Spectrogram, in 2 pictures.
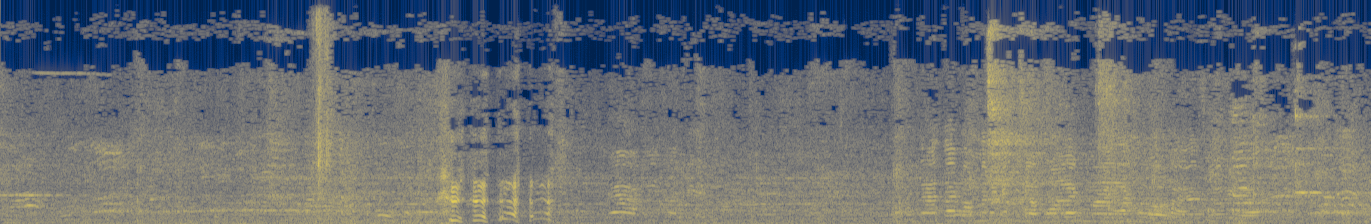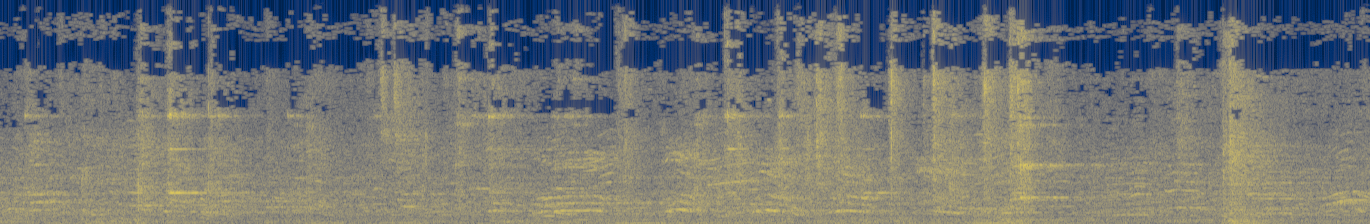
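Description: Arcade machines play busy electronic music and jingles nearby.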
